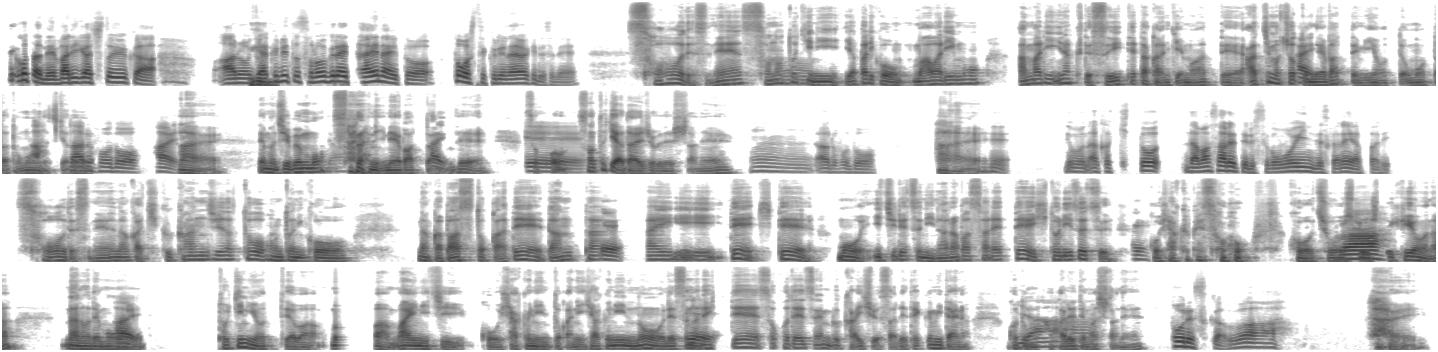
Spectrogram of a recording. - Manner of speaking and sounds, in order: distorted speech
- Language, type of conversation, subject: Japanese, podcast, トラブルから学んだことはありますか？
